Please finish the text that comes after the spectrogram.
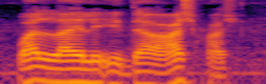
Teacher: al-laili dibaca idgham syamsiyah karena lam diidghamkan ke huruf lam karena huruf syamsiyah.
